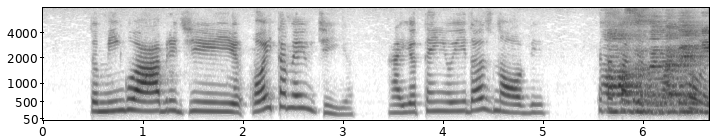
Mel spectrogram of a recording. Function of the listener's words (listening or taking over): taking over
